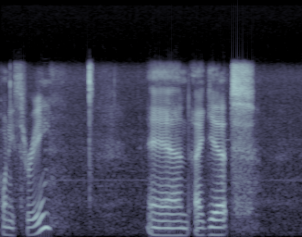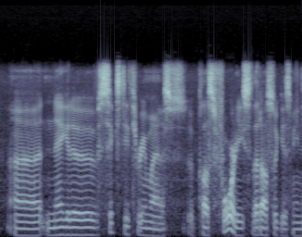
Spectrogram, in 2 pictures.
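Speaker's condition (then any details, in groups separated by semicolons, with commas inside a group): No condition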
